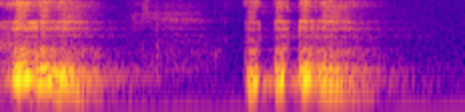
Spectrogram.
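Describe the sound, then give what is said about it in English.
A speaker clears their throat in two rough, low bursts. The second burst comes after a short pause and breaks into a few quick, jerky pulses. “get my throat cleared”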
